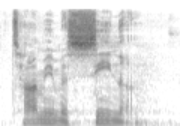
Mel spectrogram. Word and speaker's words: Tommy Messina: Anthony Franciaso, Michelle Toriani, and Tommy Messini. Tommy Messina. I'm sorry, Tommy.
